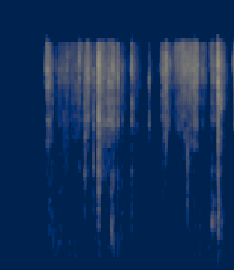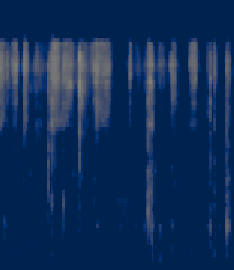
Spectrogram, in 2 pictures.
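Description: Faint rustling and crinkling of a sheet of origami paper as hands slide one edge over to a crease and fold it into a triangle. The sound comes in short irregular bursts, starting about half a second in.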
